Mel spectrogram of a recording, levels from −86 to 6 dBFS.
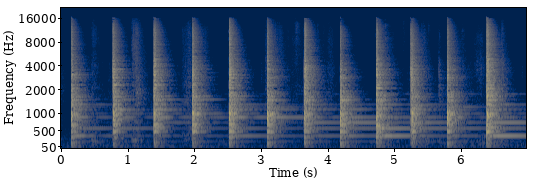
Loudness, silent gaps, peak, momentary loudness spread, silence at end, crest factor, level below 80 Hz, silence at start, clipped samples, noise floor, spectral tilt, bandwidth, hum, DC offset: -27 LUFS; none; -2 dBFS; 13 LU; 0 s; 28 dB; -66 dBFS; 0.15 s; under 0.1%; -46 dBFS; 0 dB/octave; 16.5 kHz; none; under 0.1%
